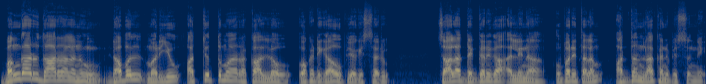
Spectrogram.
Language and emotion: Telugu, neutral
